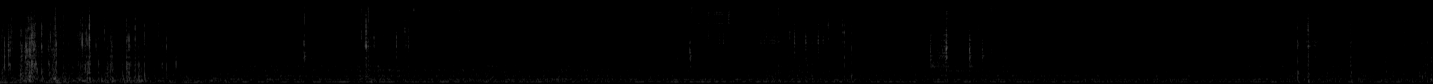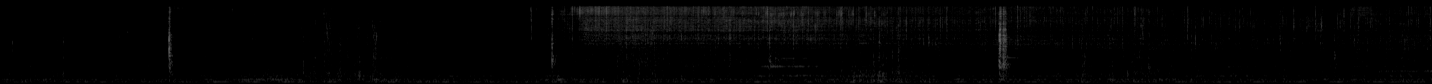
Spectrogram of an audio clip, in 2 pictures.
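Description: Plastic packaging crinkling and rustling, with scattered handling clicks, then from about twenty seconds in a steady sizzle as pork potstickers fry in hot oil in a frying pan. A single sharp click sounds a few seconds after the sizzle starts.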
